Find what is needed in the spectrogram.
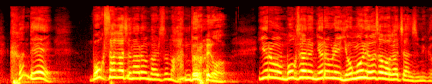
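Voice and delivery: loud, rising preacher's cry; preaching at full force. Acted. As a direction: press it on the congregation with full force. Preacher raising voice on congregation. (힘차게 외치는 설교)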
